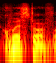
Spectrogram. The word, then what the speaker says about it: Quistorf: Anyway, it's pronounced Quistorf like Twistorf.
